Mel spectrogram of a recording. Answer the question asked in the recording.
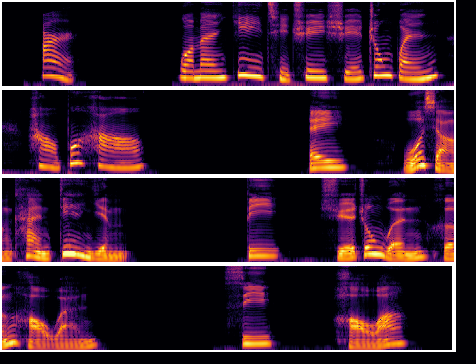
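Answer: C: 好啊。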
